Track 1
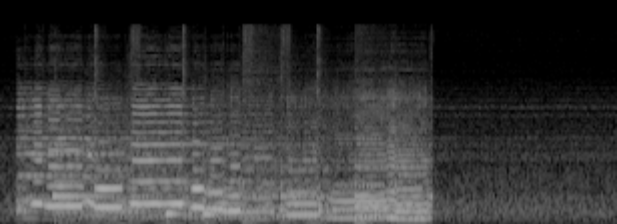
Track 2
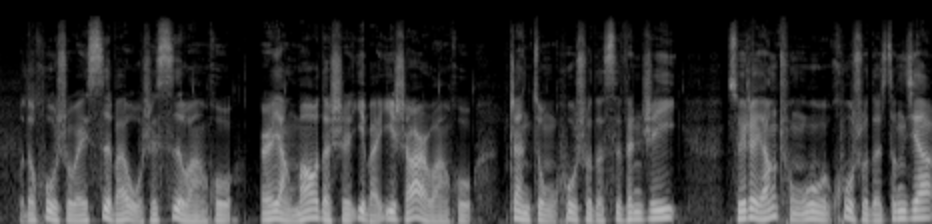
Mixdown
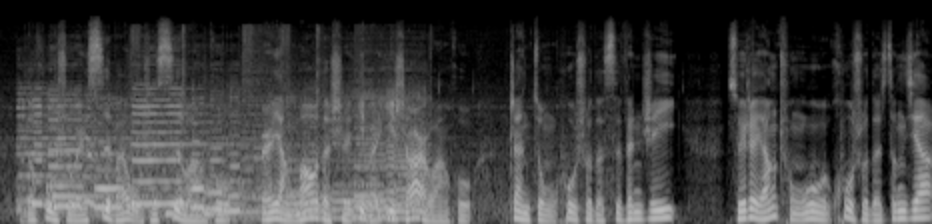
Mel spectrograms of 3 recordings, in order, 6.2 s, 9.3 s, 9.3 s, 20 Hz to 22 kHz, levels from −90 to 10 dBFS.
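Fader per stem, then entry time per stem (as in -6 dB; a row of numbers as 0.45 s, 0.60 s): +2.5 dB, +1.0 dB; 0.00 s, 0.00 s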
